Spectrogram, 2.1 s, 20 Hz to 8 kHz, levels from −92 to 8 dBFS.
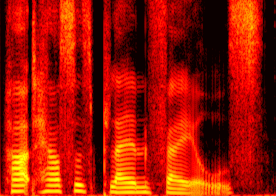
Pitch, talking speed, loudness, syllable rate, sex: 200 Hz, 85 wpm, -20 LUFS, 2.6 syllables/s, female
